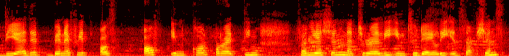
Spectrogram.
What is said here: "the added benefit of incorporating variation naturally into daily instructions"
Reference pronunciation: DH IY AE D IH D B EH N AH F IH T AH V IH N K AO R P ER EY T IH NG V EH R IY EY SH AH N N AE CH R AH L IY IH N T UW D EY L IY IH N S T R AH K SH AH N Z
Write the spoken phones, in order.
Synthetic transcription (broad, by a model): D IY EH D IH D B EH N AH F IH T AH F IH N K AO R P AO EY T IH NG F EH R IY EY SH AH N N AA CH R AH L IY IH N T UW D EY L IY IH N S T R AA K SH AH N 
